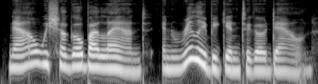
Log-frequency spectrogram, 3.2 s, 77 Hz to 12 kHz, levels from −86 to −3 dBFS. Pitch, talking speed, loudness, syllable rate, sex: 205 Hz, 225 wpm, -18 LUFS, 4.7 syllables/s, female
